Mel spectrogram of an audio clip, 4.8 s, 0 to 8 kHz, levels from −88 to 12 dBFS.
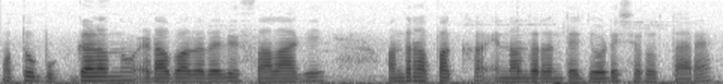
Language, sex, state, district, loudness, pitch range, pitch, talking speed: Kannada, male, Karnataka, Bangalore, -18 LUFS, 115-130 Hz, 120 Hz, 110 wpm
